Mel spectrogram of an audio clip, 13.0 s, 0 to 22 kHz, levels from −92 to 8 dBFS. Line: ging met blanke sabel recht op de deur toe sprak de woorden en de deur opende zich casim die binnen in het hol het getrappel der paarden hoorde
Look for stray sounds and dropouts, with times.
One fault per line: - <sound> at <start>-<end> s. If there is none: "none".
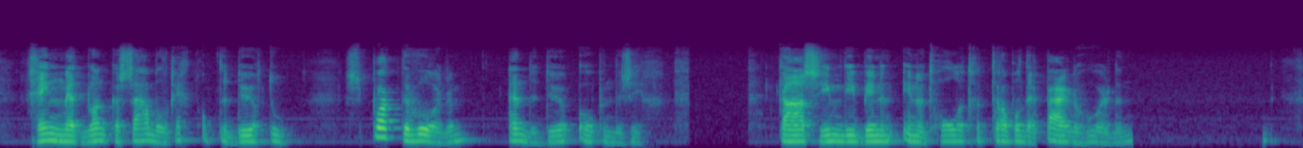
none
